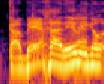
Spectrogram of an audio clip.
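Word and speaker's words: Gqeberha: And then I must pronounce it the right PE, but I must pronounce it Kabeja.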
